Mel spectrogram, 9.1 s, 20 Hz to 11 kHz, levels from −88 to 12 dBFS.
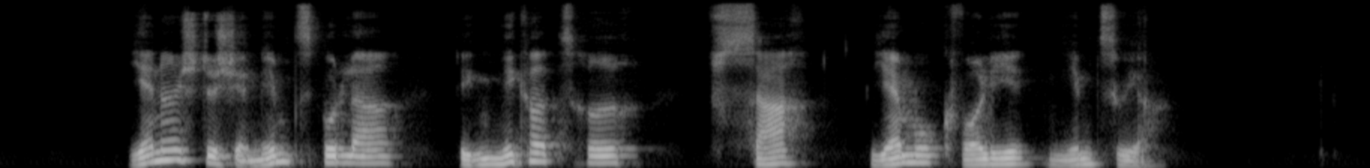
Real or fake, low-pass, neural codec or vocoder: fake; 9.9 kHz; autoencoder, 48 kHz, 32 numbers a frame, DAC-VAE, trained on Japanese speech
